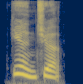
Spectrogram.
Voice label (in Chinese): "厌倦", Chinese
